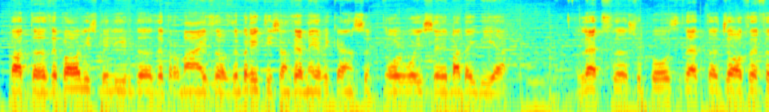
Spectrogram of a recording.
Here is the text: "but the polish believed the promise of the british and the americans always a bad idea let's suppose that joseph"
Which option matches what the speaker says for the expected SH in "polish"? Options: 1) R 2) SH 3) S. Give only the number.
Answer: 3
